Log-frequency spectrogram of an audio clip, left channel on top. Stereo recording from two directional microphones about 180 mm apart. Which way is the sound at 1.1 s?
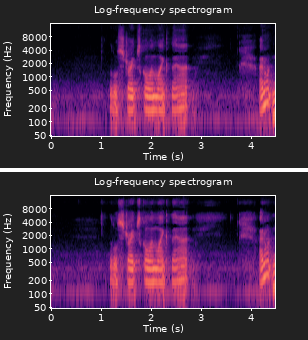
25° left (ahead or behind).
